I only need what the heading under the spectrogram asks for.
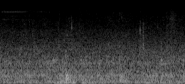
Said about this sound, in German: Zum Beispiel ein Sound, hier ist eine Schleuse, die hört man ja am Rauschen im Hintergrund.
